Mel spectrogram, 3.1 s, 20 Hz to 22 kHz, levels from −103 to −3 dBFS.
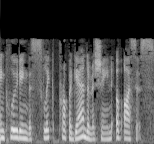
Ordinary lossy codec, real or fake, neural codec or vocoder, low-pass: MP3, 32 kbps; fake; codec, 16 kHz, 2 kbps, FunCodec, trained on LibriTTS, 25 frames a second; 7.2 kHz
